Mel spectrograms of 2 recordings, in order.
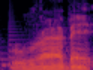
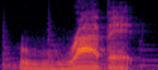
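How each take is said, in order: First: The word is said with the jaw closed. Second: The word is said with the jaw open.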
